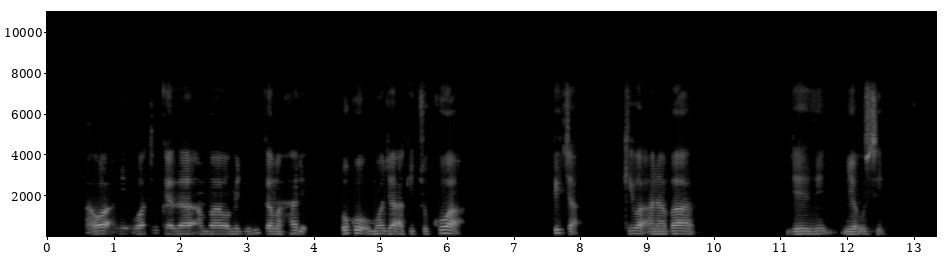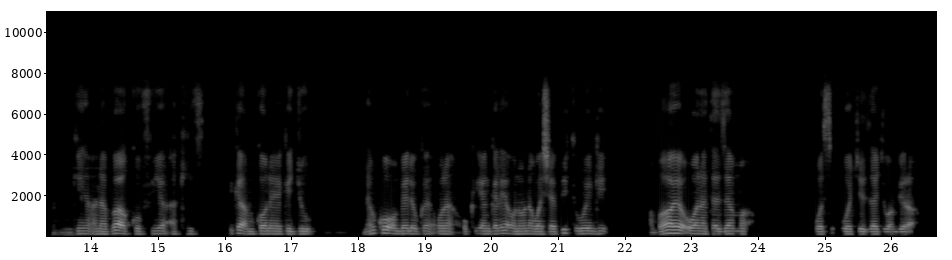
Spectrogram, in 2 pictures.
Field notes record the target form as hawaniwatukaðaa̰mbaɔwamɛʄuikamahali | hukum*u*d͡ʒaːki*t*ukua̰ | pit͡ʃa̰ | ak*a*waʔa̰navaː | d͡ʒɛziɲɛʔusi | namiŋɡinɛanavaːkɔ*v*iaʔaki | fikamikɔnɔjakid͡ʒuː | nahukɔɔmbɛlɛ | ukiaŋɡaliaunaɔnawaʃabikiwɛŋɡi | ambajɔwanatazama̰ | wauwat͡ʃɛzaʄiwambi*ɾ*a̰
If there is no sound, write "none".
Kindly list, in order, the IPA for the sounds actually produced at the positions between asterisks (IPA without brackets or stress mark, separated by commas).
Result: ɔ, t͡ʃ, i, f, ɾ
